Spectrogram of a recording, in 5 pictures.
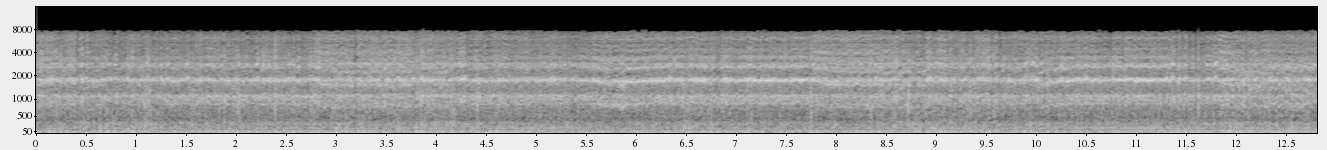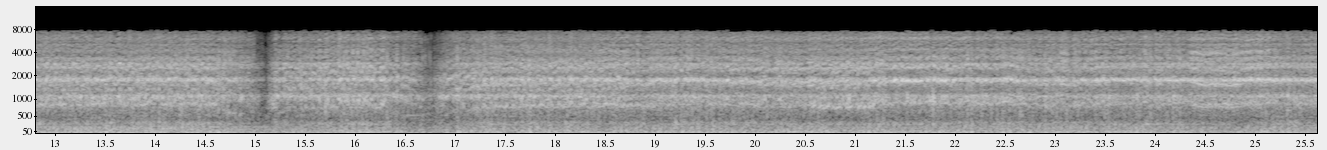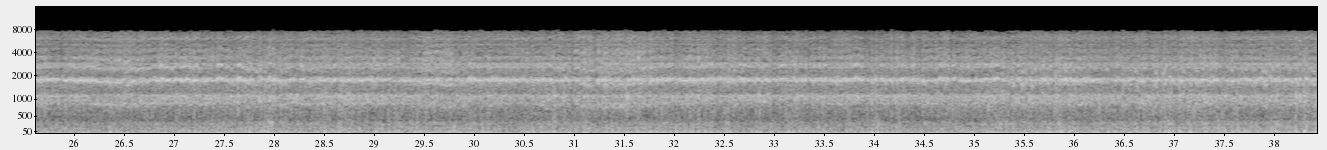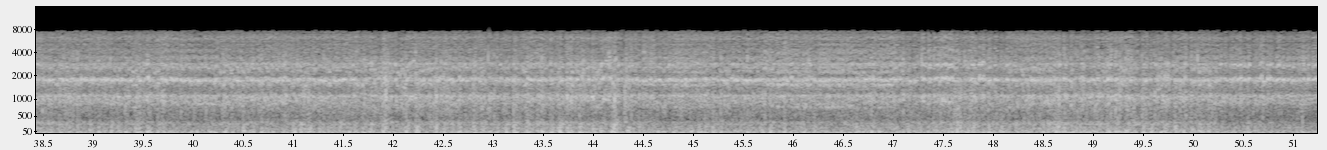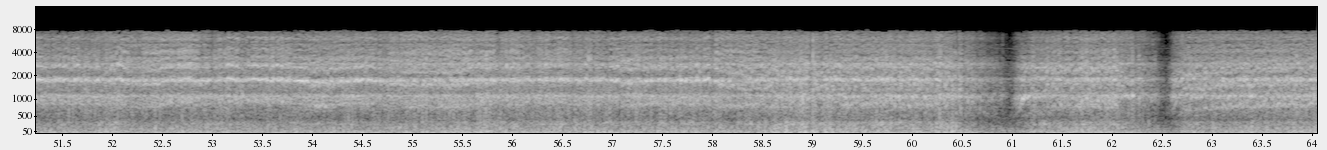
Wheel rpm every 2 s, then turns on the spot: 230, 230, 230, 230, 230, 230, 210, 150, 110, 200, 220, 230, 230, 230, 230, 220, 230, 230, 240, 230, 230, 230, 230, 220, 230, 230, 230, 220, 230, 210, 130, 140.
none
